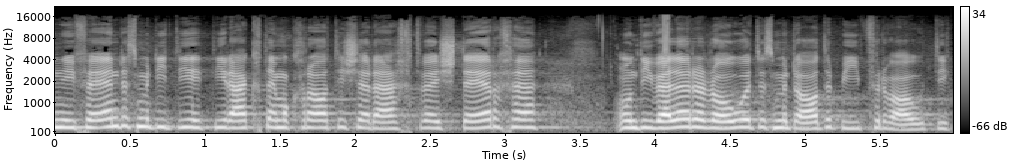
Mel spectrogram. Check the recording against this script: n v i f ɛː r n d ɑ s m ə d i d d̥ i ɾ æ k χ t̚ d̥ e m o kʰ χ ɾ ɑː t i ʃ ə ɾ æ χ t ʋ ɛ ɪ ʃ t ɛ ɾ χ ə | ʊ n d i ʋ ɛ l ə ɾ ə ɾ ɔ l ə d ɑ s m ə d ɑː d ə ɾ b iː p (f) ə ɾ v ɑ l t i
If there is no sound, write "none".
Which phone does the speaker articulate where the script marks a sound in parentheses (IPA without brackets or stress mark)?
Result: f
